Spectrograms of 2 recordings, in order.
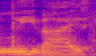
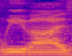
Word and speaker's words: Levis: Anthony Richardson and will Levi's hater yes I know his name's not actually pronounced Levi's it's Levis but I like to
